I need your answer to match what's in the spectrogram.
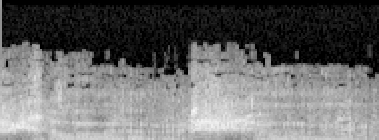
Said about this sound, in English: And now, ladies and gentlemen, I'd like to call your attention to Rex. Rex, the king of the jungle, the most ferocious lion in captivity.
